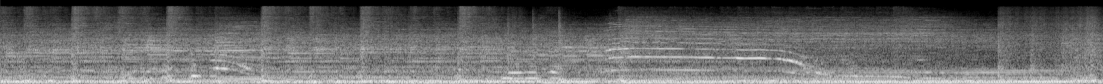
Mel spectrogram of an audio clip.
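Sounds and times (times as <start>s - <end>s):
punk band playing: 0.0s - 11.0s.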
